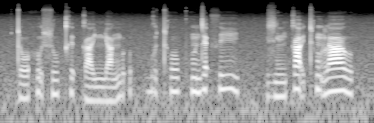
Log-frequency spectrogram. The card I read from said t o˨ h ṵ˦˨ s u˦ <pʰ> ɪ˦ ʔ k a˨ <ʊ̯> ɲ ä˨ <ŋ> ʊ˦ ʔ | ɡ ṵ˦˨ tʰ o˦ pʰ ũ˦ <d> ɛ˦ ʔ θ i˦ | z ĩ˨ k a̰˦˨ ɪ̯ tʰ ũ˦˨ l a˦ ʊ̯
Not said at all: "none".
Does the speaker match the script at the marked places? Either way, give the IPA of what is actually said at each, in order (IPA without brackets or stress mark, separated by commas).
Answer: kʰ, ɪ̯, ŋ, d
